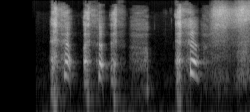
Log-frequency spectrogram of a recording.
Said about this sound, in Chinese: 哎呦，喷火龙的喉咙被辣得不停的咳嗽。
